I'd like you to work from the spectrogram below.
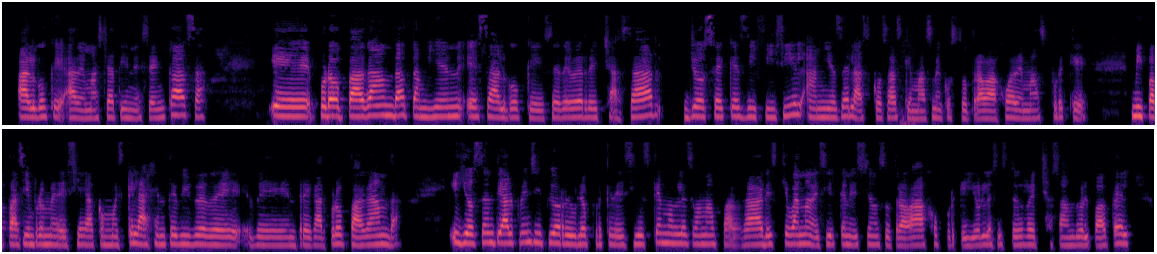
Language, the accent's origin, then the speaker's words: Spanish; Mexico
